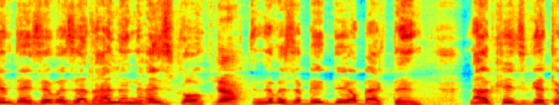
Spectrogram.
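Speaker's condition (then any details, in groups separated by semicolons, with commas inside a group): ALS (Lou Gehrig's disease)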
